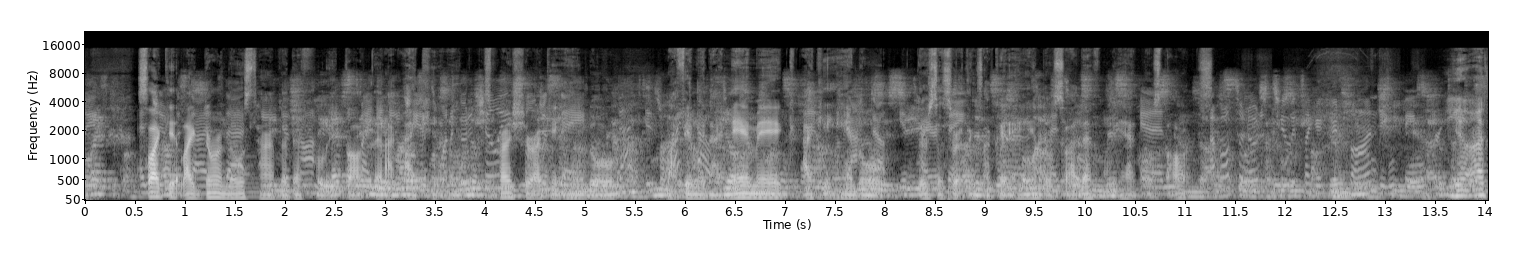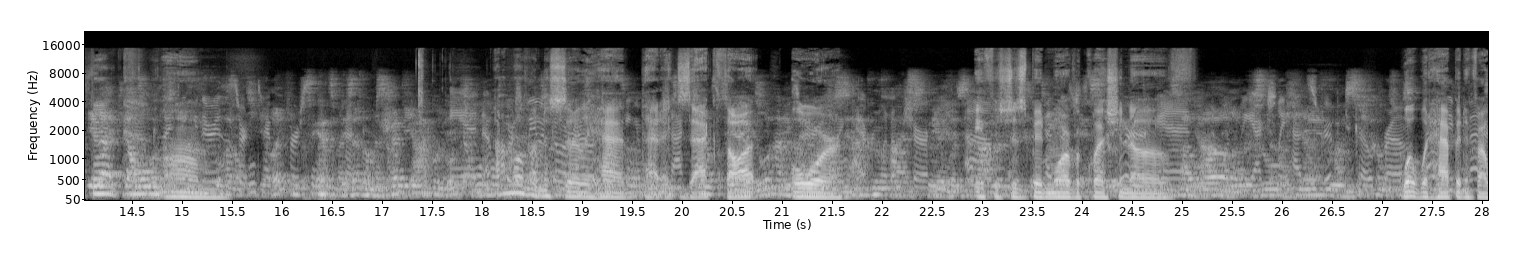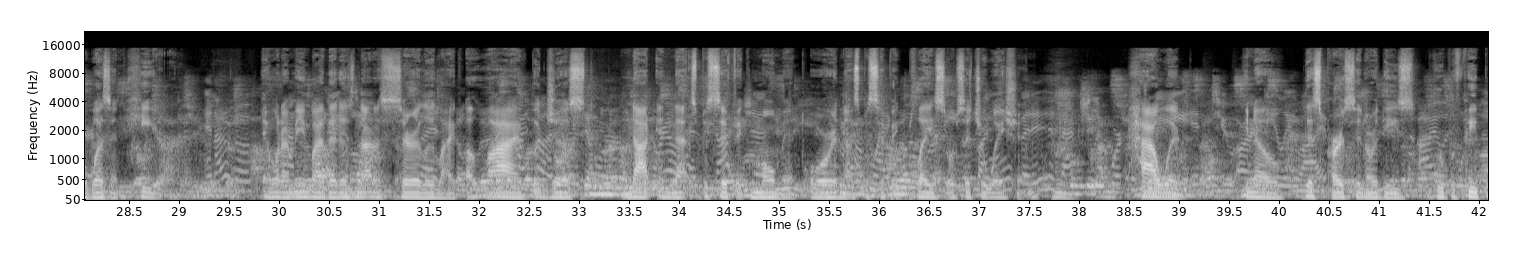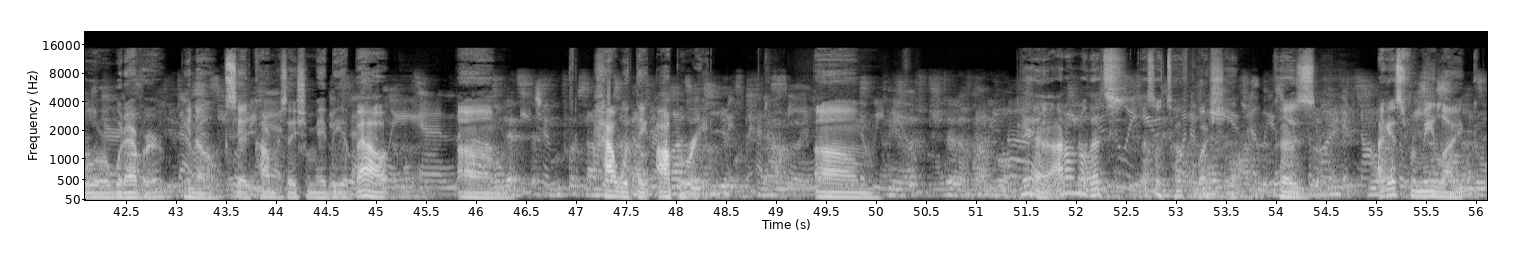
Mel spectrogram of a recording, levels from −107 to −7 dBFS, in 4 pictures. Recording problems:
background chatter; loud; throughout; 3 voices, 6 dB below the speech

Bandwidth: 14.5 kHz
